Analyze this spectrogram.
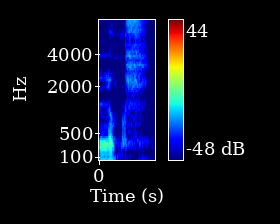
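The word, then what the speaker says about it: lux: It's spelled L U X, but it's pronounced looks.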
